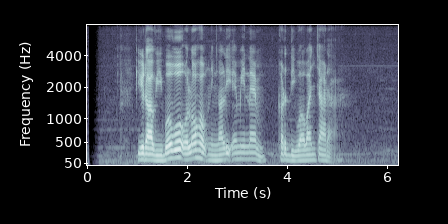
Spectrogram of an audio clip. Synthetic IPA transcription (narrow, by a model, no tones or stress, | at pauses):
ʔiɾawiwɔwoolɔɦɔk̚niŋaliʔeminɛm | kərd̪iwawaɲt͡ʃaɾa̰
